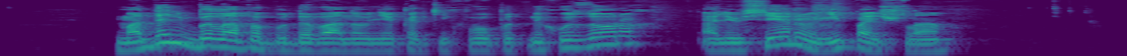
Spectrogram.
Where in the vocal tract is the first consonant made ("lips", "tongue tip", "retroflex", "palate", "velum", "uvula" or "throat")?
lips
